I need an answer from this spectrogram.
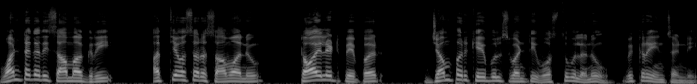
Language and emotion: Telugu, neutral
